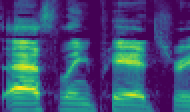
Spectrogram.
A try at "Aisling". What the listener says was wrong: Aisling. No, G. The G is silent. And it's pronounced Aisling Peartree. Peartree.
